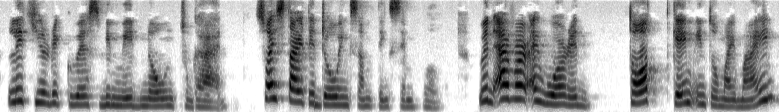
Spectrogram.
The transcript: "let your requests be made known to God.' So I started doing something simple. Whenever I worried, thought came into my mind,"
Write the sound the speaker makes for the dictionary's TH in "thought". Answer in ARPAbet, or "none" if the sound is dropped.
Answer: T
